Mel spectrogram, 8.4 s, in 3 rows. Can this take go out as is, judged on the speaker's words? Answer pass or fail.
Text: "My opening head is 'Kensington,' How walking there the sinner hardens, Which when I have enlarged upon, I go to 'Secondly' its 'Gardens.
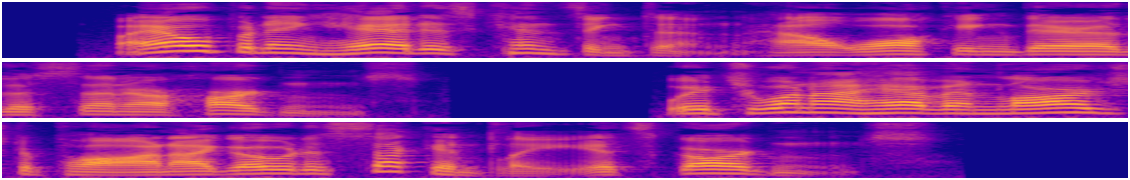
pass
